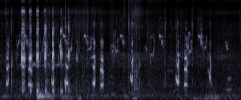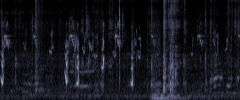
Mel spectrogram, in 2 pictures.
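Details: Grey francolin chicks at play: many short, sharp chirps and peeps, fast and irregular, densely clustered in the first two seconds and then scattered, with a brief low thump near the end.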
